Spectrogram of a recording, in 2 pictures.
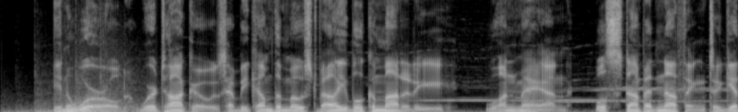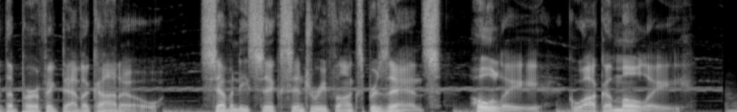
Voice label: Movie Trailer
